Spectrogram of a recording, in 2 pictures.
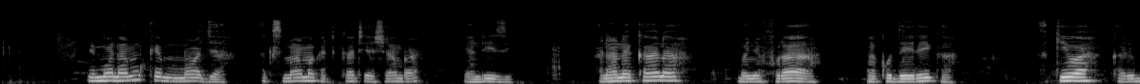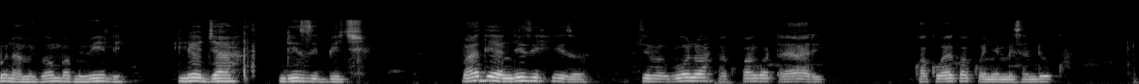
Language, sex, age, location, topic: Swahili, male, 18-24, Kisii, agriculture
